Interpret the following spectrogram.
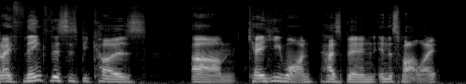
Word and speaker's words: Ke Huy Quan: but I think this is because Ke Huy Quan has been in the spotlight. Yep. I always say his name wrong.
